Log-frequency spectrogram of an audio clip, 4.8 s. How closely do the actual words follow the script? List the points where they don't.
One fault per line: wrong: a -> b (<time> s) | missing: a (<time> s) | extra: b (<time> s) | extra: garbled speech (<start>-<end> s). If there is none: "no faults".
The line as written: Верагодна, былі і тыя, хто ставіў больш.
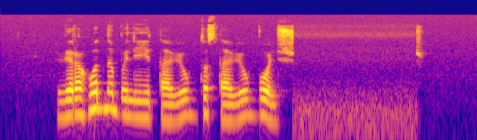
wrong: тыя -> ставіў (1.6 s)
